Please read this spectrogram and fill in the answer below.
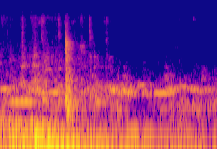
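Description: Domestic pigeons cooing softly in a loft, low and steady, with a single sharp click about two-thirds of a second in.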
